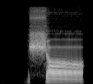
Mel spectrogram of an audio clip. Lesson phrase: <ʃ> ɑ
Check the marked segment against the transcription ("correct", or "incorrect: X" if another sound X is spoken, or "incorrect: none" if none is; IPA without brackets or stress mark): correct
